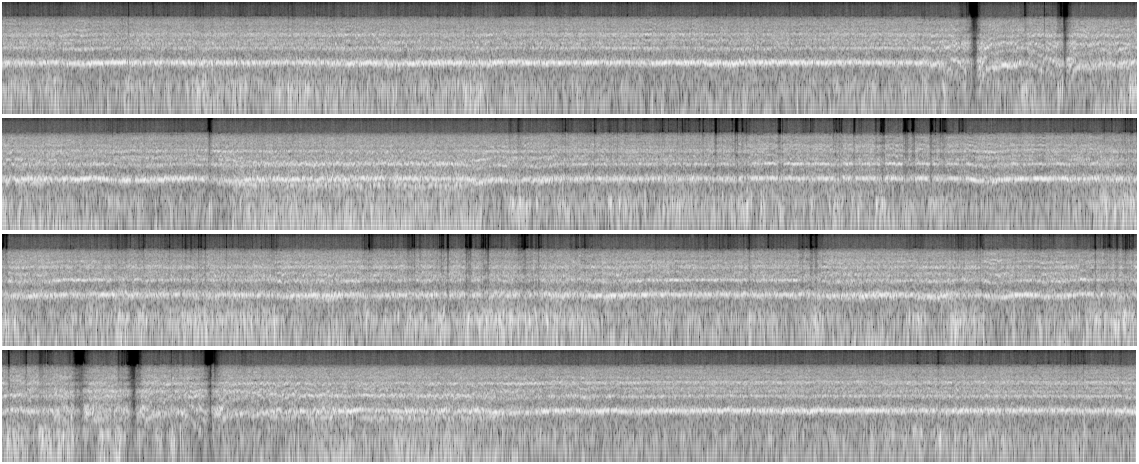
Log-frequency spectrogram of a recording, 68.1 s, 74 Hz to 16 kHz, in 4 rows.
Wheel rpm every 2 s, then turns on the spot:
230, 230, 230, 230, 230, 230, 220, 110, 180, 220, 200, 190, 210, 230, 230, 230, 230, 220, 230, 220, 230, 230, 230, 220, 220, 210, 100, 160, 200, 210, 230, 230, 240, 230.
none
